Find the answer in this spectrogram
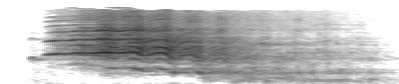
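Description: A horse gives a high, quavering whinny that shakes and falls away in pitch.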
